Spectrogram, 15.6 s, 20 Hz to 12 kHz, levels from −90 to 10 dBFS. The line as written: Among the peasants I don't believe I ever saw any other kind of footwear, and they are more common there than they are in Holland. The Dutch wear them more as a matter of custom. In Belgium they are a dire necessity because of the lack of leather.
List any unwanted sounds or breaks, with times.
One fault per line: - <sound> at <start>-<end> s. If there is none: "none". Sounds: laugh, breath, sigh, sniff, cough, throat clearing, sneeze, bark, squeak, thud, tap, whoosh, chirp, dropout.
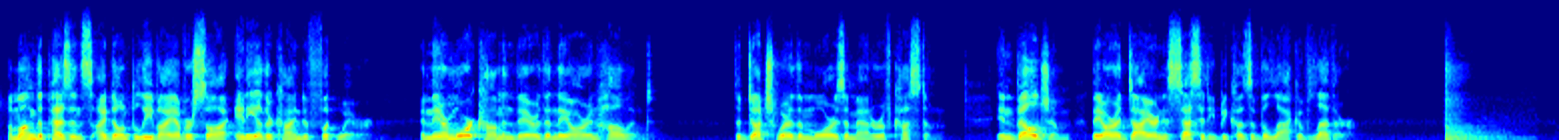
- thud at 14.4-15.4 s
